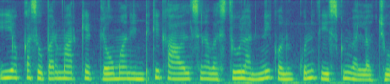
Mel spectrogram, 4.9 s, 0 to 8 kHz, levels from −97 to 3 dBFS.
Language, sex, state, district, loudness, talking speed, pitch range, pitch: Telugu, female, Andhra Pradesh, Krishna, -13 LUFS, 145 wpm, 195-220 Hz, 205 Hz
